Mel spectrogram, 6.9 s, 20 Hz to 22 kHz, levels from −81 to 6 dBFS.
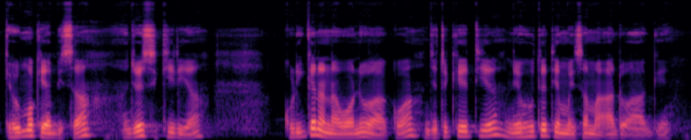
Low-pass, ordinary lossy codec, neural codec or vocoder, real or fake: none; none; none; real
